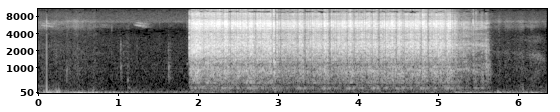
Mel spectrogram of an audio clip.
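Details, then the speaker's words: Suzuki FL125 engine after breakdown, battery a bit low: starter spins fast and even with high whirr and no compression pulses; next to no compression (timing chain suspected, not confirmed). Low compression. "But you may be able to hear that there's sod compression."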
